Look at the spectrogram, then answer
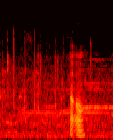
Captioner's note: applause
